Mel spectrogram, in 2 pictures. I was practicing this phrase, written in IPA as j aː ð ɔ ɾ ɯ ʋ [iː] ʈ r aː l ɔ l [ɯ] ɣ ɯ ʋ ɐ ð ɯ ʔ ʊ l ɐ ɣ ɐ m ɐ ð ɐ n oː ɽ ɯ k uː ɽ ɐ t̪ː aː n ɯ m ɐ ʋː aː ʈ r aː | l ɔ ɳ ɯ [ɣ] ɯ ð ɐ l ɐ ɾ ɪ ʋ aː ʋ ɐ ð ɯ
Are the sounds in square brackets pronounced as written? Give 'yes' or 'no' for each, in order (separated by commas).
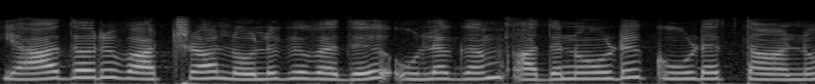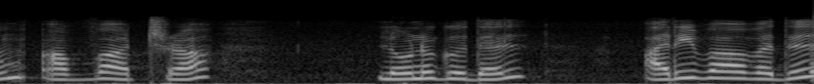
no, yes, yes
